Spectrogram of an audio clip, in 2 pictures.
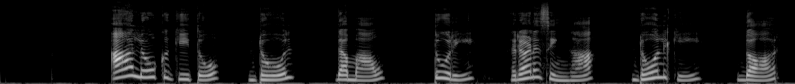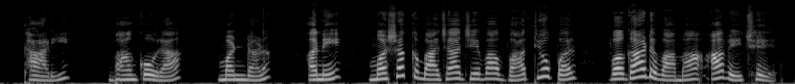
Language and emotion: Gujarati, neutral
